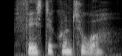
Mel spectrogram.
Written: fæstekontor

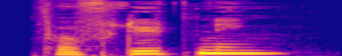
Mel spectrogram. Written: forflytning

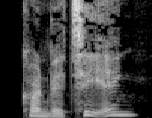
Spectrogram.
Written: konvertering

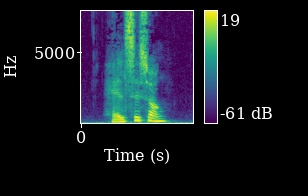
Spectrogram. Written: halvsæson

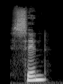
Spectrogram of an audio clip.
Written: zen

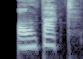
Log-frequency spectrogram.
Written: ovnbagt

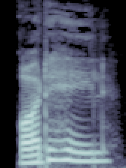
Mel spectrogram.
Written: rottehale

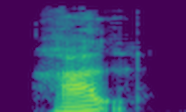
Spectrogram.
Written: RALS

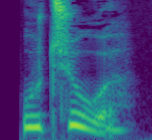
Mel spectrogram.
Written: utur

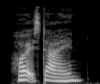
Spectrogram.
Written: højstegen

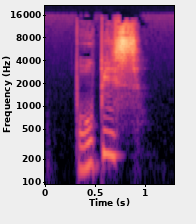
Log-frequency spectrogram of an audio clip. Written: brobizz

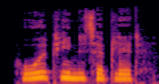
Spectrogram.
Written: hovedpinetablet

